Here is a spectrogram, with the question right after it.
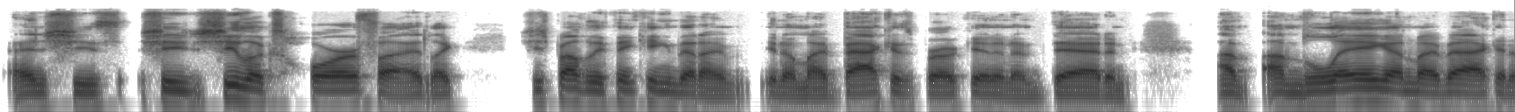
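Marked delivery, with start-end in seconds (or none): none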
